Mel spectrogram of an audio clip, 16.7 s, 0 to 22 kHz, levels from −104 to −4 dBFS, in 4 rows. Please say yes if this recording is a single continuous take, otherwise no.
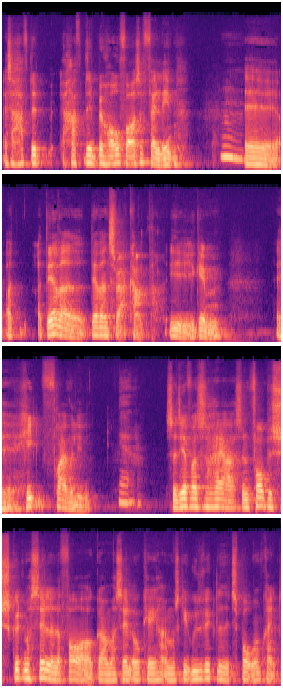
yes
